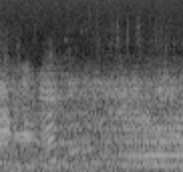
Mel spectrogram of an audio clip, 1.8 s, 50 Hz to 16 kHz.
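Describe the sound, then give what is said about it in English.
Loud race car engines of about 200 horsepower roar past on a track, a dense, sustained mechanical howl with whining tones that bend in pitch as the cars go by, overpowering. “And here come the cars again, so we're going to have to be quiet for the length of time it takes for the cars to go by, because they're so loud.”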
